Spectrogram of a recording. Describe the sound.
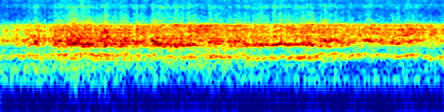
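An old pre-war car is driven hard and skids, giving a loud, continuous squeal of tires mixed with engine roar that holds steady without a break.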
